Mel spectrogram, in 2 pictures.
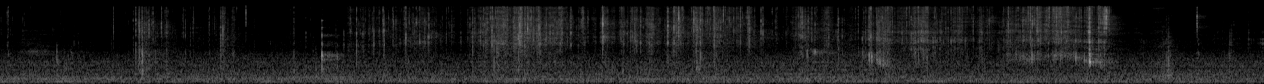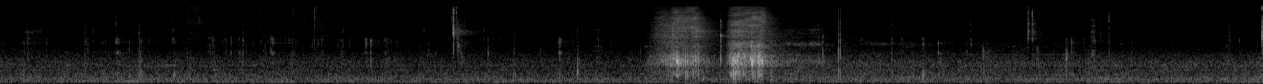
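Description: Close-up chewing of a leaf-wrapped mouthful of natto and rice. There are crackling bites over roughly the first ten seconds, then quieter chewing, with two short louder sounds just before twenty seconds in.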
